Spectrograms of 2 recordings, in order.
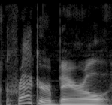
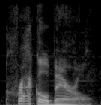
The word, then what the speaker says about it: Cracker Barrel: Texter says, one that I have a problem with is Cracker Barrel. She always says Crackle Barrel.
